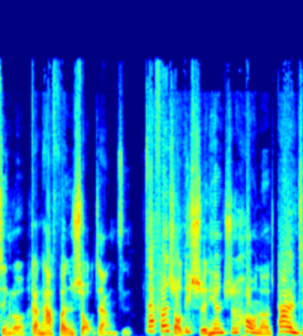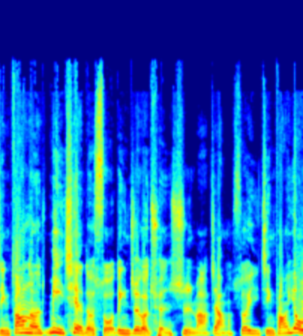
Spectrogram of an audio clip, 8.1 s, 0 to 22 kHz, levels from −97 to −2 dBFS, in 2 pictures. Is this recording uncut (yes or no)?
no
